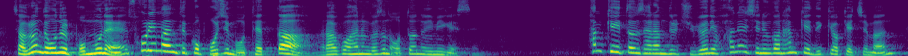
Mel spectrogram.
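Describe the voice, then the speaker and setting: A man's voice: high voice, darkish tone. A male pastor giving an expository sermon, asking the congregation rhetorical questions as he goes. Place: church hall in a basement.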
